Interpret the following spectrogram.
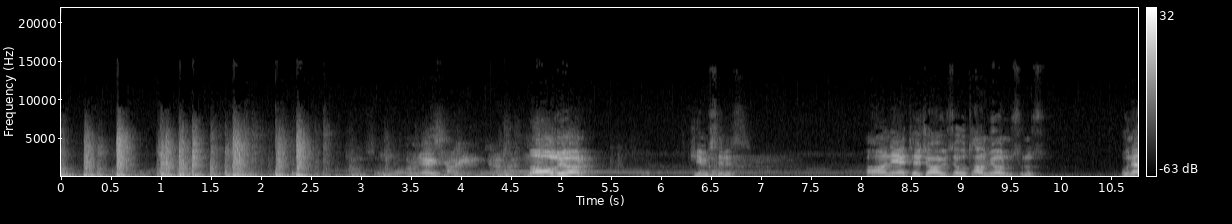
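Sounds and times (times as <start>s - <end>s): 
door being broken down with heavy blows: 0.0s - 3.4s
low rumbling background: 0.8s - 10.6s
speech: 3.6s - 5.4s, 6.3s - 6.9s, 8.0s - 9.8s, 10.6s - 10.7s.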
